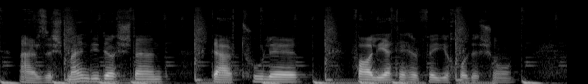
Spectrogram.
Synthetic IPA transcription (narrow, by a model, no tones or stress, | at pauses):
ʔæɾze̞ʃmænd̪iːd̪ɒːʃt̪ænd̪ː | æɾt̪ʰuːle̞fæʔɒːlijæt̪ʰe̞ɦe̞ɾfe̞ije̞xo̞d̪e̞ʃuːn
